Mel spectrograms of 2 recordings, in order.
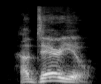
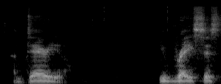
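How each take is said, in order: First: Louder, hammed-up indignant cry; mock shocked outburst; mock outraged. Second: Much softer, lower mock-shocked murmur; quiet mock indignation; mock hushed. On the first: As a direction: play the offended scold to the hilt. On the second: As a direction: drop to a scandalised hush. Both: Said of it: "they'd be like".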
